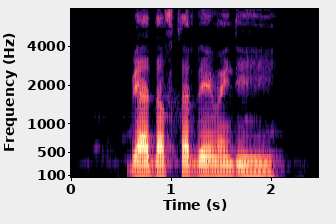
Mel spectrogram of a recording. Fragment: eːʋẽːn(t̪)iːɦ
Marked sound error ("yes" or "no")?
yes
